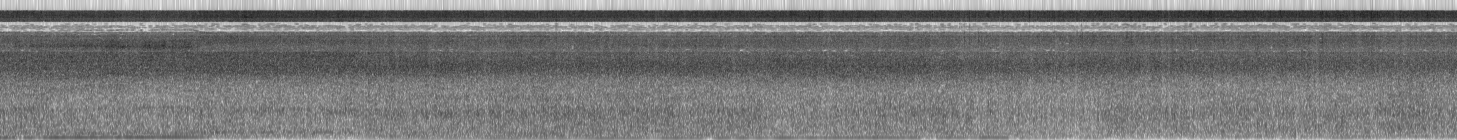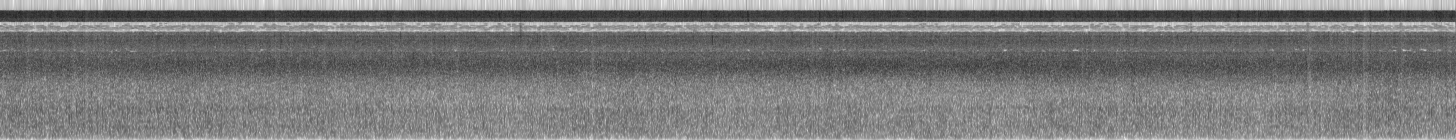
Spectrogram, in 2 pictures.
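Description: Heavy rain pouring steadily onto a flooded paved lot, a dense even hiss. A low rumble sits under it for the first ten seconds or so and then fades away.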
